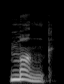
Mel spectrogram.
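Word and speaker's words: Monck: the x sounded with slight accent on last syllable m o n c k monk m o n c k t o n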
